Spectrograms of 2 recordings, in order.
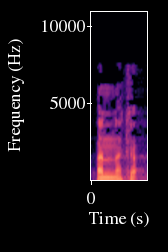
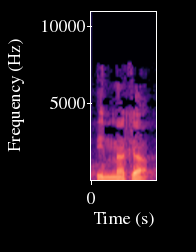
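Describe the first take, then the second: First: The word starts with an a vowel. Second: The word starts with an i vowel. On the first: "بفتح الهمزة" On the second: "والباقون بكسرها"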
